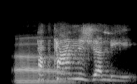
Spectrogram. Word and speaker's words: Patanjali: Patanjali, yeah.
